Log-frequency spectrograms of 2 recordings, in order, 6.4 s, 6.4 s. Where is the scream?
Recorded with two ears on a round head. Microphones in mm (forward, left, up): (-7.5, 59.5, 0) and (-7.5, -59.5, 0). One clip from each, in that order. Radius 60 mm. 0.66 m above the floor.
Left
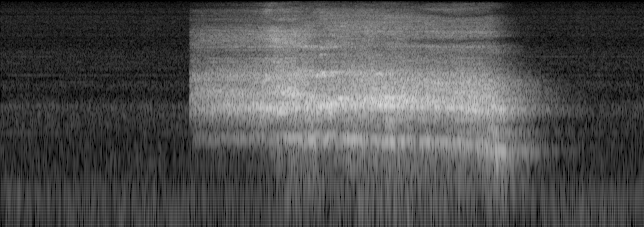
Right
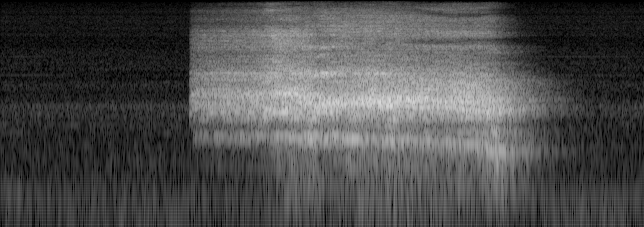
40° left (ahead or behind), 1.3 m; by 5.0 s 15° right (ahead or behind), 1.7 m.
